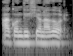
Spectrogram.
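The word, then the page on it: acondicionador: European Spanish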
